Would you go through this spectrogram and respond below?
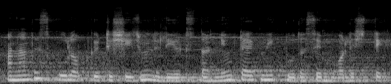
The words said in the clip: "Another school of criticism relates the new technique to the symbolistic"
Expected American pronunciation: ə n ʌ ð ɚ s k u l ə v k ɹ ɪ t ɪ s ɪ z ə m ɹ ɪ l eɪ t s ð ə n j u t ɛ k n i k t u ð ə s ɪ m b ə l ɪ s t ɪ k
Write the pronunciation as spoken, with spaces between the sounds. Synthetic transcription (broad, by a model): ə n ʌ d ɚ s k u l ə p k ɪ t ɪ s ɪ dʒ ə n ɹ ɪ l eɪ t s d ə n j u t ɛ k n i k t u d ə s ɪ m b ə l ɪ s t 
